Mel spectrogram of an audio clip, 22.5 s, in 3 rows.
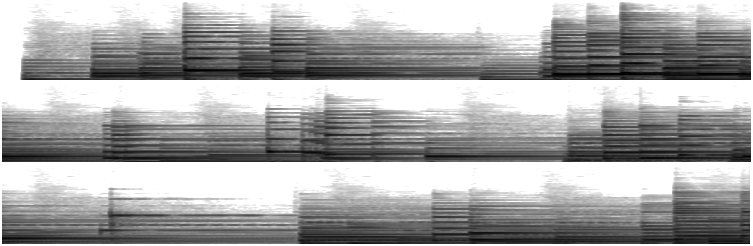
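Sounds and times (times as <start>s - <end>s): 
piano note C: 0.2s - 22.4s.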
